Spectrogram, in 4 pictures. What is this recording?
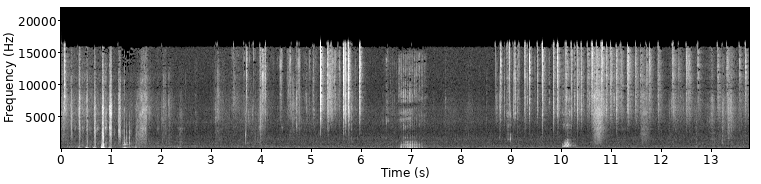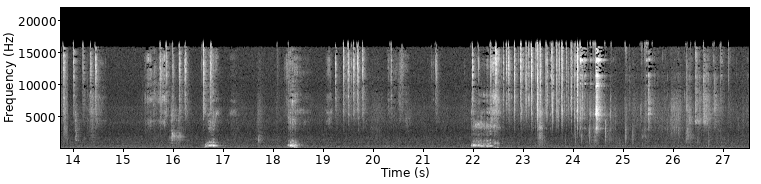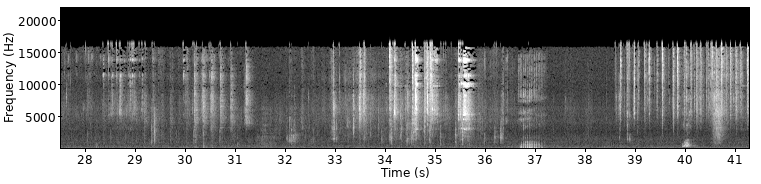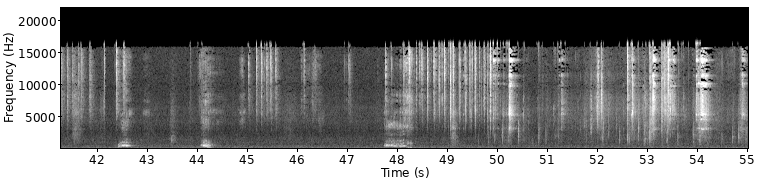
I recorded my Toy Fox Terrier with a Zoom H2. The dog was very active and excited about eating, running around, sniffing and making other interesting dog sounds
